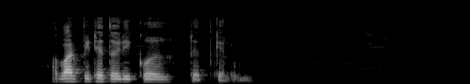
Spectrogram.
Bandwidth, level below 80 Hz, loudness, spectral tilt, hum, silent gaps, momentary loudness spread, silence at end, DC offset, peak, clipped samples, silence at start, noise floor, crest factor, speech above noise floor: 10.5 kHz; -84 dBFS; -29 LUFS; -4.5 dB/octave; none; none; 19 LU; 2.2 s; under 0.1%; -8 dBFS; under 0.1%; 0.5 s; -75 dBFS; 26 dB; 46 dB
